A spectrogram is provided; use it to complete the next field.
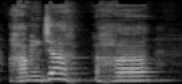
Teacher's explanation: হলকের শুরু হইতে উচ্চারিত হয় হামজা হা।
